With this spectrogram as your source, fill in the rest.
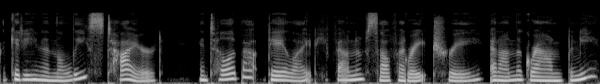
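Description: At 4.04 s, damaged data in the compressed stream knocks the decoder off sync, leaving a glitch of about 14 ms.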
